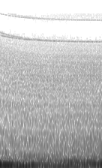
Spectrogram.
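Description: Cinematic title-animation sound effect: a loud, deep, steady rumble with a thin high tone that glides down in pitch and then holds.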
